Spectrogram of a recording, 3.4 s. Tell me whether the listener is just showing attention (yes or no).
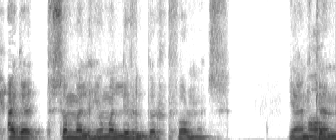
yes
